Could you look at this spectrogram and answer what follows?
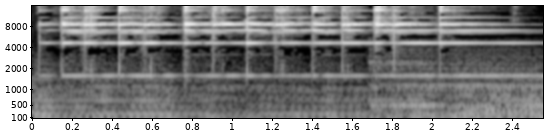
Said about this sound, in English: The bells.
